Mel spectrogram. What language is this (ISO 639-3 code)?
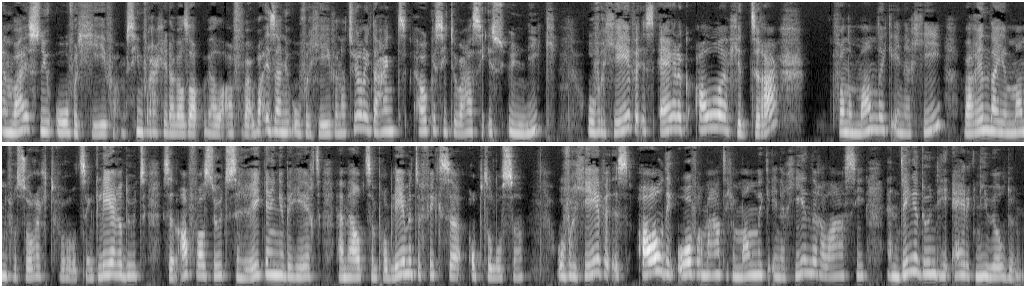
nld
